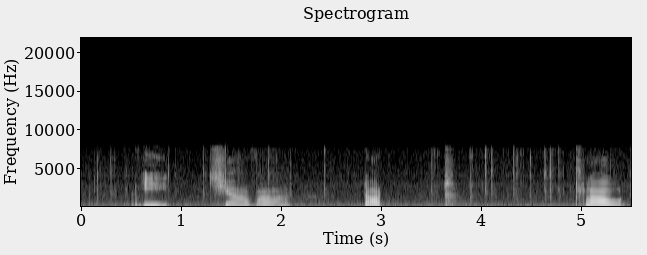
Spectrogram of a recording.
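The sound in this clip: Typing a web address on a computer keyboard: faint, irregular key clicks scattered between short bursts of speech, quiet overall.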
